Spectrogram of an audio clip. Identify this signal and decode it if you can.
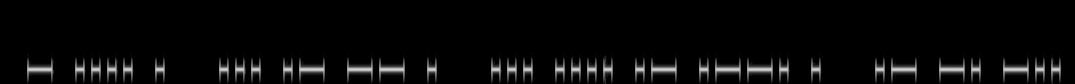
Morse code, heard as a keyed tone, about 15 wpm, 700 Hz. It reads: THE SAME SHAPE AND
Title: Sentences from Top 1000 Words - Review Part 3 - 15wpm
